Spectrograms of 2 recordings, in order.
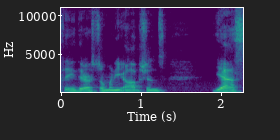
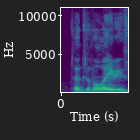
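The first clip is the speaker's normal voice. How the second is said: ordinary talk, nothing marked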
